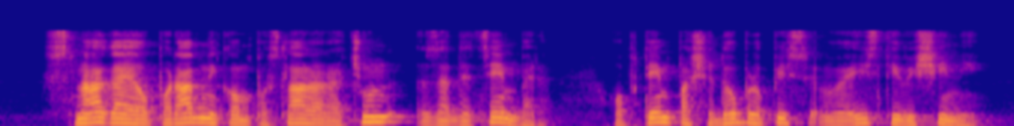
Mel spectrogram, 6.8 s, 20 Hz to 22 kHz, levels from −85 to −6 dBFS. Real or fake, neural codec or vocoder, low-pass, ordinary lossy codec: real; none; none; none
